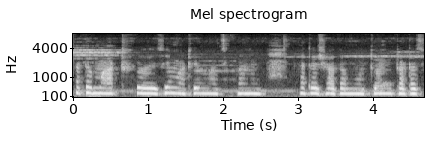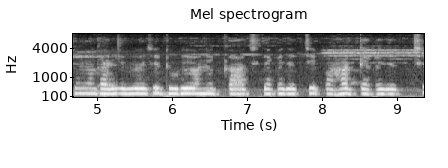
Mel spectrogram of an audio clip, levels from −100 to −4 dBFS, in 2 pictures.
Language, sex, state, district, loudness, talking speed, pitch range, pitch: Bengali, female, Jharkhand, Sahebganj, -15 LUFS, 130 wpm, 220-235 Hz, 225 Hz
